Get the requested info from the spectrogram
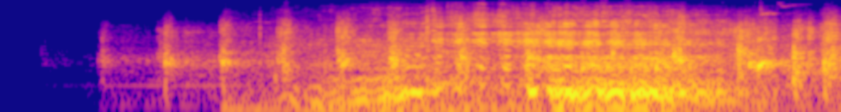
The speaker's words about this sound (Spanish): El caballo cabalga por el campo. Caballo.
